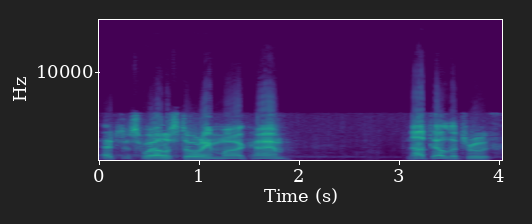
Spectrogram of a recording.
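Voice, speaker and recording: An actor playing a calm, skeptical police detective, firm and dry, in 1930s radio drama style. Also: male voice, mid-range voice, slow, smooth. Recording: muffled vintage radio recording.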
